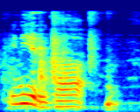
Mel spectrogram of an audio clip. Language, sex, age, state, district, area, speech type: Nepali, female, 45-60, West Bengal, Kalimpong, rural, spontaneous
